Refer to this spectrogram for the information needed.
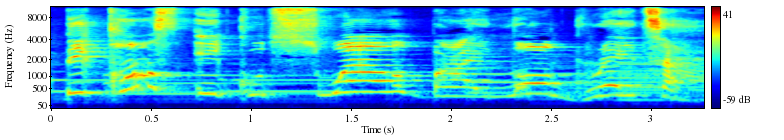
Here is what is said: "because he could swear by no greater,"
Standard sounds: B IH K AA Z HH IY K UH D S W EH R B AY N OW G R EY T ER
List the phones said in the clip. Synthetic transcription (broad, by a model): B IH K AA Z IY K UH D S W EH L B AY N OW G R EY T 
